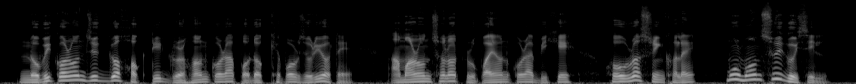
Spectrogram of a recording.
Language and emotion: Assamese, surprised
